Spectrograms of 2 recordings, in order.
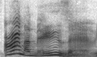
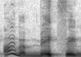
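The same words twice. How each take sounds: First: High, slow, sing-song fake cheer; mock-bright denial. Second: Said in the usual way. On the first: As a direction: chirp it like an obvious lie. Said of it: "you don't wanna lie and be like". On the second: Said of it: "There is a place for saying".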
